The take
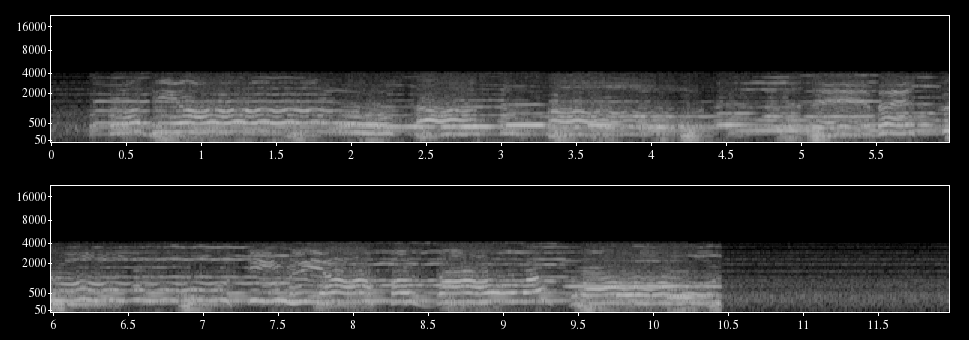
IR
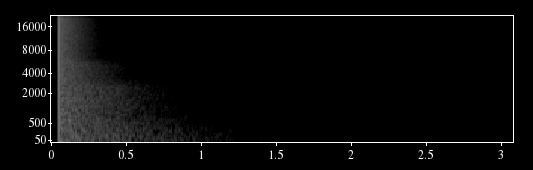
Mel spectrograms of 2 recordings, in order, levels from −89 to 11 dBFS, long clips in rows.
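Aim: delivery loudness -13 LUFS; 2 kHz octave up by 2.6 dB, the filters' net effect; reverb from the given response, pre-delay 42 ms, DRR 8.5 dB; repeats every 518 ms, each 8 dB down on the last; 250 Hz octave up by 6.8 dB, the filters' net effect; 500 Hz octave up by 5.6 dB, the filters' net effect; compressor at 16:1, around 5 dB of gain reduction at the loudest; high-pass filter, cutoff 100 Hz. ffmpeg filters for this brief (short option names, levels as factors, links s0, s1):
-filter_complex "[0:a]highpass=100,equalizer=f=250:t=o:g=7,equalizer=f=500:t=o:g=4.5,equalizer=f=2000:t=o:g=3,acompressor=threshold=0.112:ratio=16,aecho=1:1:518|1036|1554|2072|2590:0.398|0.159|0.0637|0.0255|0.0102,asplit=2[s0][s1];[1:a]atrim=start_sample=2205,adelay=42[s2];[s1][s2]afir=irnorm=-1:irlink=0,volume=0.299[s3];[s0][s3]amix=inputs=2:normalize=0,volume=2.99"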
